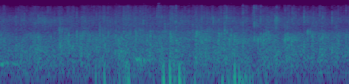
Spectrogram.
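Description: A crowd applauds a new pastor on staff, a dense wash of many hands clapping at an even, moderate level for the whole stretch, with a few sharper claps standing out midway.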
